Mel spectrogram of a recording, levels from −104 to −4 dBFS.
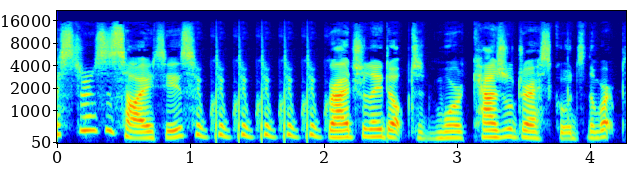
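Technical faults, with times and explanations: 1.20–2.05 s, system hang loop: a frozen computer or driver left the hardware replaying one 171 ms slice of speech five times, a machine-gun stutter at 5.86 Hz, consistent with an 8192-sample buffer. The waveform and spectrogram show identical blocks repeating, with hard seams between them.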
